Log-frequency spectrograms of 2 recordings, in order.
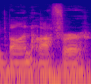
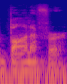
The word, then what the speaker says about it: Bonhoeffer: story about this because the germans of course will say bernie which when you say it as an american it just sounds corny but americans usually say bonhoeffer or bonafer but if you're a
